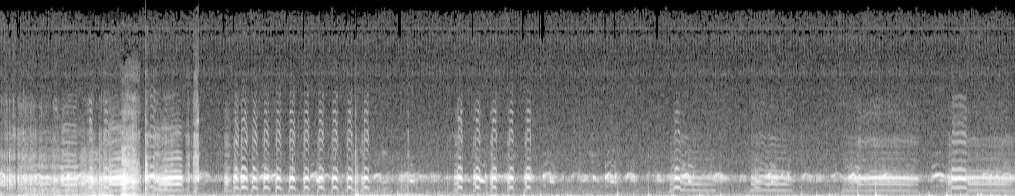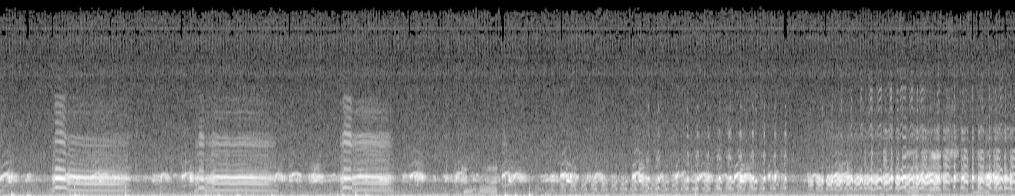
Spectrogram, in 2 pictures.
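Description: A flock of snow geese calling in a dense, continuous chorus of high honks, with many single louder calls standing out over it. A heavy knock sounds about two seconds in.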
